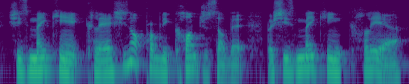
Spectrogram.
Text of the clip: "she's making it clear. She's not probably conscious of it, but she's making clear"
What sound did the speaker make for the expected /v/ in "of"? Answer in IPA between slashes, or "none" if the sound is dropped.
/v/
